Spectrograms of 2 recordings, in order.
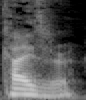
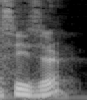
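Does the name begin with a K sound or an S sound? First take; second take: K sound; S sound. First: The name begins with a K sound. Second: The name begins with an S sound. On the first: This is the original Roman pronunciation. "The Romans pronounced the C as a K" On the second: This is the modern English pronunciation. "But we call him Caesar"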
